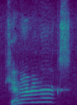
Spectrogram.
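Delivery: high-pitched, disbelieving question; incredulous retort. Acted. Streamer answering friends who say just relax, high incredulous retort. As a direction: squeak it out way up high. Acted anxious retort to advice.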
